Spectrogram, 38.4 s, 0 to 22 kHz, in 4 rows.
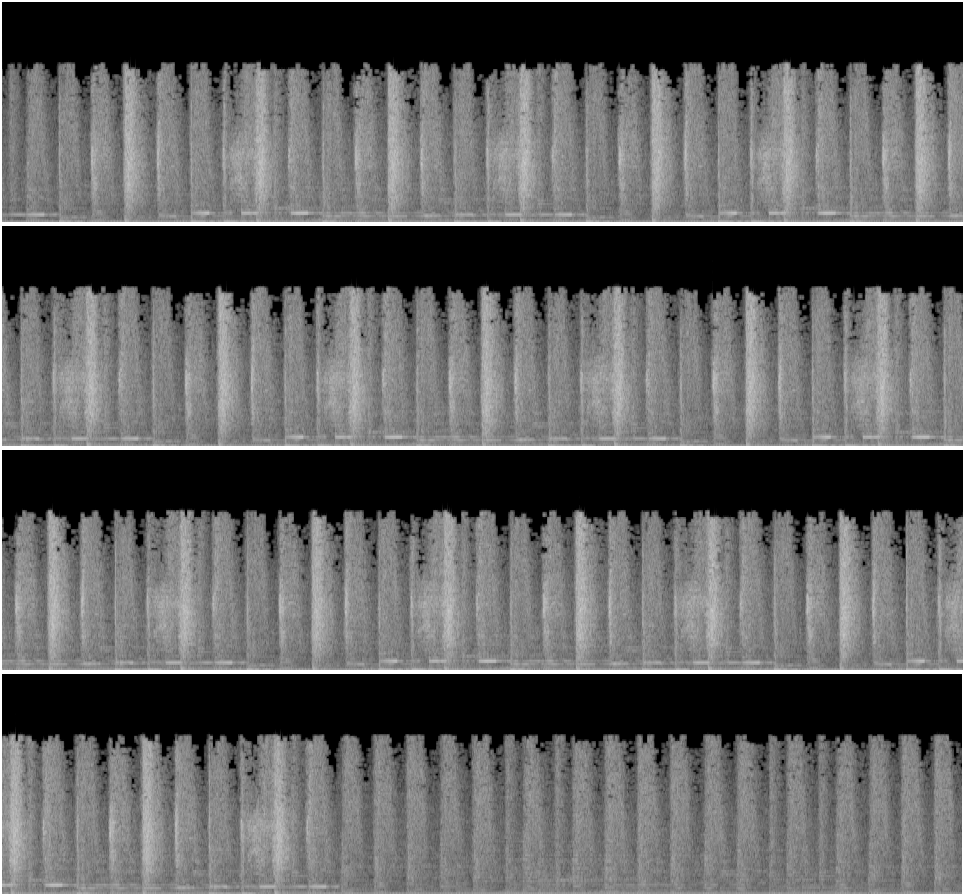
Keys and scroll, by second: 30.7 c, 36.6 shift+Page_Up.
